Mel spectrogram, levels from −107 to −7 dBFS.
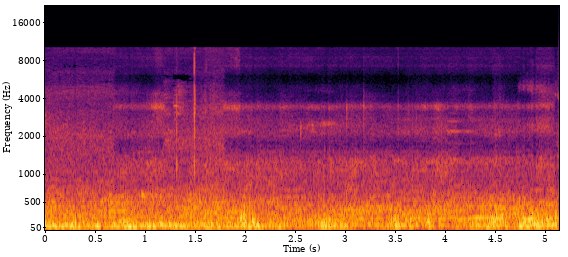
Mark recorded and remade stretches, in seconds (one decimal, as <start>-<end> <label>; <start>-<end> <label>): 0.0-0.7 recorded; 0.7-1.2 remade; 1.2-1.8 recorded; 1.8-5.1 remade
